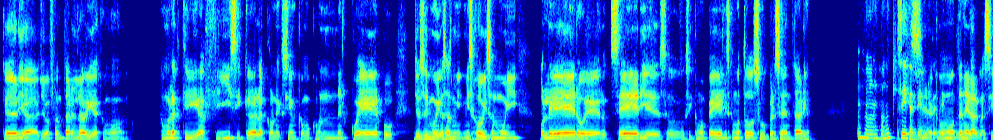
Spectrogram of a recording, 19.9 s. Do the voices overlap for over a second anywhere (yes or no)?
yes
